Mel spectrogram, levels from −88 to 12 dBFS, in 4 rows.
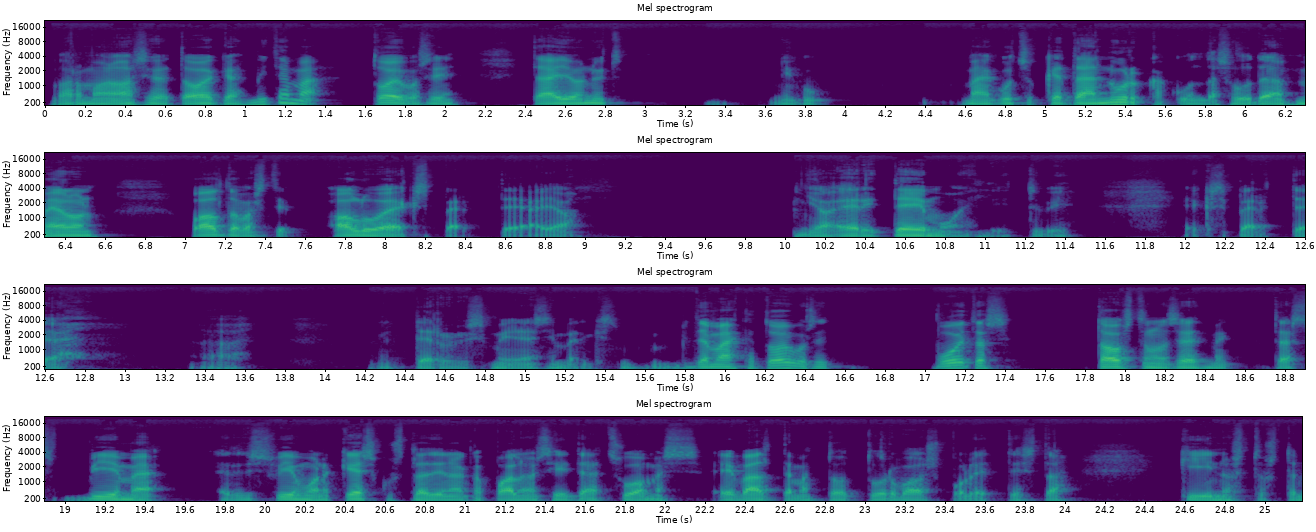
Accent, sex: native, male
